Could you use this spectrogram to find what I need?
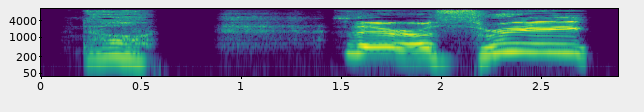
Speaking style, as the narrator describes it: the minister cried, tears flowing from his face

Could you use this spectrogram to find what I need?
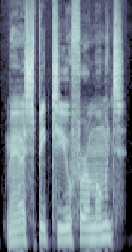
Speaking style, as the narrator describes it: He asks Devin tightly

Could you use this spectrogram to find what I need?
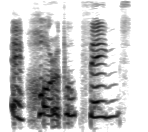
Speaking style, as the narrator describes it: Esk sobbed

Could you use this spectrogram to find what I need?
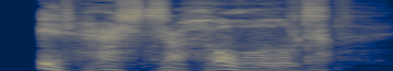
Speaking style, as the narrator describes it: he growled, fighting against the sharp pains

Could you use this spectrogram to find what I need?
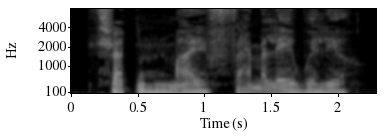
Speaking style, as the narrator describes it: he hissed

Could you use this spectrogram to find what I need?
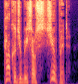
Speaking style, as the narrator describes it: he snapped, his voice rising

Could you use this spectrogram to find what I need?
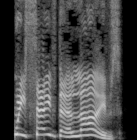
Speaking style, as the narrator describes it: blurted the standard bearer, his face flushed

